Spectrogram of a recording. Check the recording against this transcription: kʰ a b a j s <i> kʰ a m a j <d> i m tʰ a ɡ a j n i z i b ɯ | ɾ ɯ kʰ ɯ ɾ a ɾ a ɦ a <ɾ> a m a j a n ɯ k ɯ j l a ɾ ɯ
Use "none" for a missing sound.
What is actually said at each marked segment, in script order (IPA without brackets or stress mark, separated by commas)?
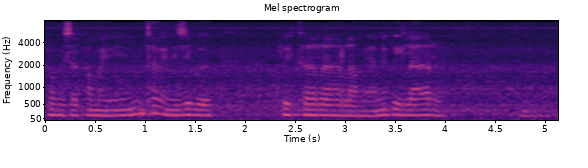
a, n, l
